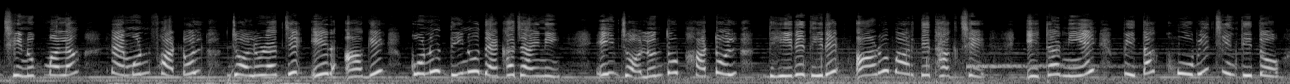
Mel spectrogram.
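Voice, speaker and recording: A woman's voice: very high voice, slow pace, over music, pitched above the performer's own voice. A woman voicing a worried, earnest young mermaid princess in a cartoon, speaking anxiously.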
